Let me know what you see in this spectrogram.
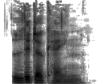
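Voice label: "lidocaine", British English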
